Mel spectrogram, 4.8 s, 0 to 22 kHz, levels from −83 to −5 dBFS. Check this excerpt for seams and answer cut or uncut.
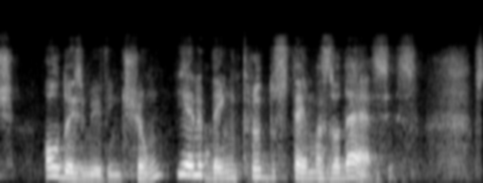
cut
